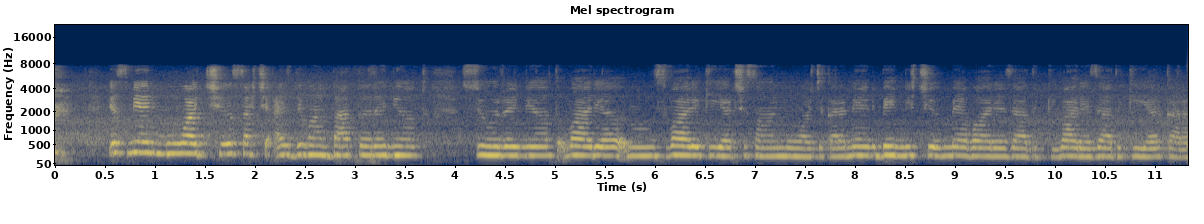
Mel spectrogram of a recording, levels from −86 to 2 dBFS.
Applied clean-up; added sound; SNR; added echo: none; Waves, surf; 19 dB; reverberation time 0.3 s.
